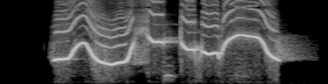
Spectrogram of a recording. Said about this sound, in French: Et ici, ça va être en occitan sifflé. Donc, c'est Olorance Sainte Maria. Et il faut essayer de chercher Olorance Sainte Maria dans le sifflement. Essayez de reconnaître.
